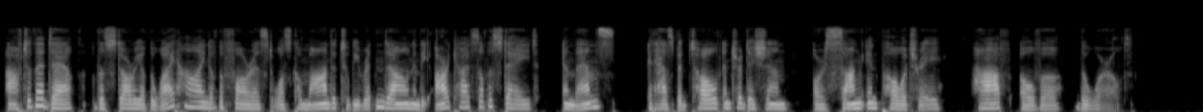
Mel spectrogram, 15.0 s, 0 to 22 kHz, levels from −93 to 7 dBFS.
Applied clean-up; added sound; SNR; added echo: none; none; none; none.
